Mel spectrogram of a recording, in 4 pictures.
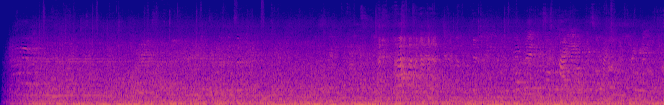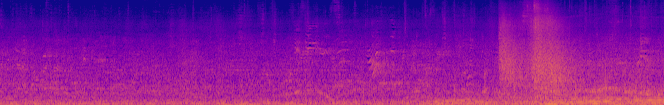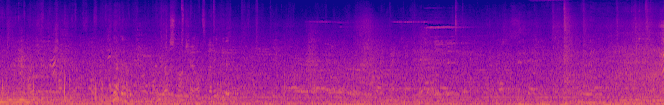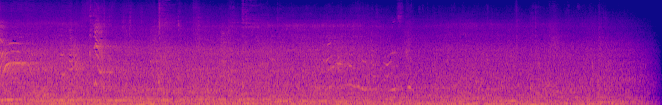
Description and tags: A selection of ambiences taken from Glasgow City centre throughout the day on a holiday weekend,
